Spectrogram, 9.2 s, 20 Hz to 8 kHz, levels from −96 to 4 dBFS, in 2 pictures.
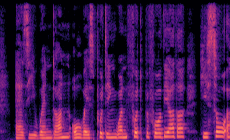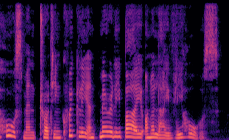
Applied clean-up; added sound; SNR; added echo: none; none; none; none.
